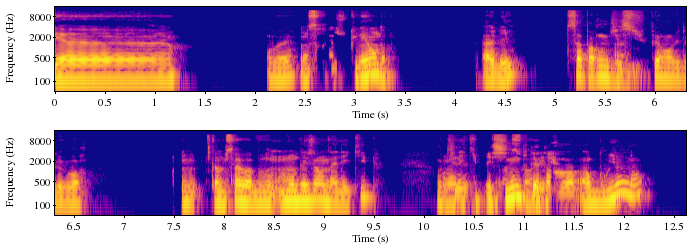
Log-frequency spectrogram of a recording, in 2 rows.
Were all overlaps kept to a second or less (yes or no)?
no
